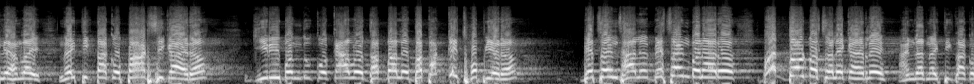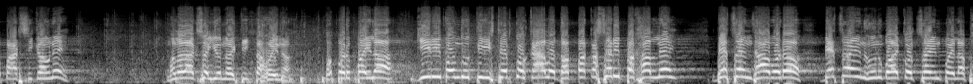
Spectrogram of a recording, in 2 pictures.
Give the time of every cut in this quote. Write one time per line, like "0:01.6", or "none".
none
